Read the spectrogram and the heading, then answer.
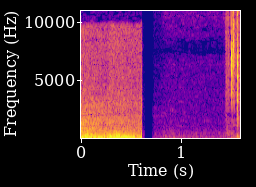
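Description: A car engine roars briefly and loudly, then cuts off abruptly into silence. A short high-pitched rattle follows near the end.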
